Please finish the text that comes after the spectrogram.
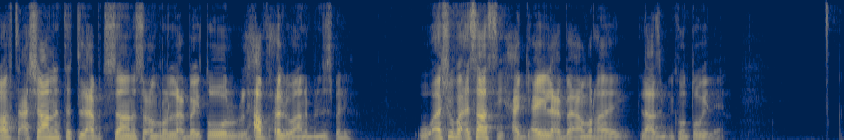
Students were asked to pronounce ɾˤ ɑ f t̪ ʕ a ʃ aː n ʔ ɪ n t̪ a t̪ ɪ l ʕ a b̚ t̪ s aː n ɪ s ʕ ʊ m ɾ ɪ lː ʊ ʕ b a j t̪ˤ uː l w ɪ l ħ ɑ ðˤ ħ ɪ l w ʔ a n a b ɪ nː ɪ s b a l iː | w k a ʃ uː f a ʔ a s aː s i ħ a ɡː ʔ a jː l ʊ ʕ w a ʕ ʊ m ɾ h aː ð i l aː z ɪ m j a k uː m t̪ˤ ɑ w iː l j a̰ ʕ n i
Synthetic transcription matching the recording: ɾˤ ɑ f t̪ ʕ a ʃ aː n ʔ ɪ n t̪ a t̪ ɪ l ʕ a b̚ t̪ s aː n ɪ s ʕ ʊ m ɾ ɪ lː ʊ ʕ b a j t̪ˤ uː l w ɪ l ħ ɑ ðˤ ħ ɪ l w ʔ a n a b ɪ nː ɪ s b a l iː | w ʔ a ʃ uː f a ʔ a s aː s i ħ a ɡː ʔ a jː l ʊ ʕ b a ʕ ʊ m ɾ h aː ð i l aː z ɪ m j a k uː n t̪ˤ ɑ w iː l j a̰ ʕ n i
